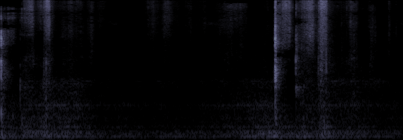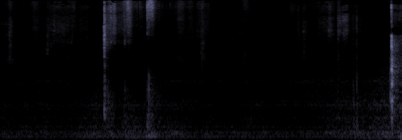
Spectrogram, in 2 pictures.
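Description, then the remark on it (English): A deck of cards being shuffled, with soft papery riffles and sharper bursts of card flutter recurring every couple of seconds, fairly quiet overall with no talking. “y'all hear me shuffling?”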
